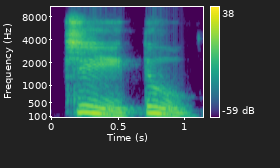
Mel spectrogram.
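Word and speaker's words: 制度: Nah, itu bacanya bukan i. Kalau i kan kayak 集市 nomor 15, 集市 benar-benar murni i. Kalau ini 制度之间.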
